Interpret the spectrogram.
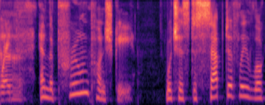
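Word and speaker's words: pączki: It's spelled P-A-C-Z-K-I, but pronounced Punchki.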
